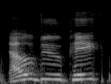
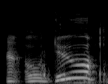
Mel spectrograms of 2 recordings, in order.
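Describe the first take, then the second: First: Higher farmer voice quoting Babe; playful Babe farmer impression, voice pitched up; mock farmer quote. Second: Said in the usual way. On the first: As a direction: do the old farmer from Babe, gently pleased.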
